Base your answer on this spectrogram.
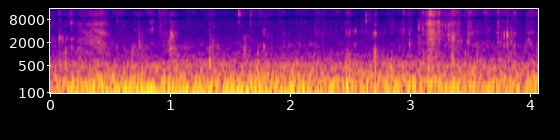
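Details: Jiro, a male black-and-tan Miniature Pinscher born August 2019 with an undocked tail, eats unsweetened yogurt for the first time indoors. He makes dense, quick wet licking and smacking sounds, several per second, close and steady throughout.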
